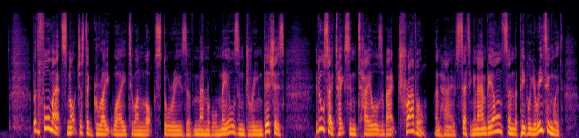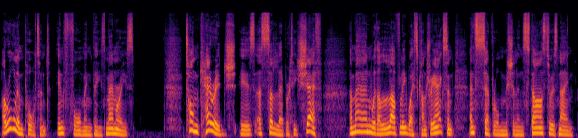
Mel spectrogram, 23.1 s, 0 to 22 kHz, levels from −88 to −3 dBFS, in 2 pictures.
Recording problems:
none

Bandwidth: 14.5 kHz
